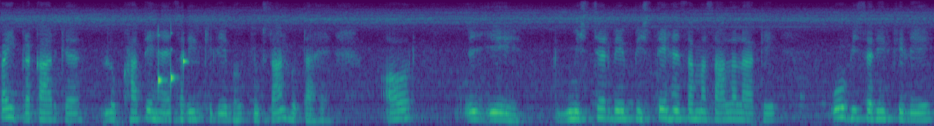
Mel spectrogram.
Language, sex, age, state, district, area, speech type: Hindi, female, 60+, Uttar Pradesh, Pratapgarh, urban, spontaneous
